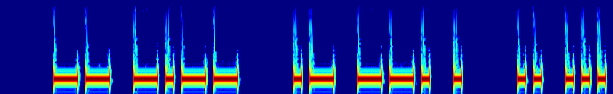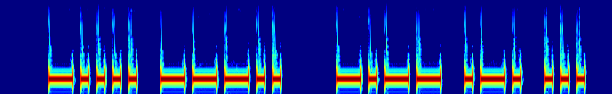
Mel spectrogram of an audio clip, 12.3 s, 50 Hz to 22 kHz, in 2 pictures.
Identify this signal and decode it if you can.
Morse code, heard as a keyed tone, about 15 wpm, 700 Hz. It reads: MY AGE IS 68 YRS
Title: Speed-Racing Common QSO Phrases Encore - 15wpm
